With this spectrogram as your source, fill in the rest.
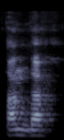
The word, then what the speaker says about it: Thunder Rosa: uh I don't like first off it's pronounced thundera yeah I'm not I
